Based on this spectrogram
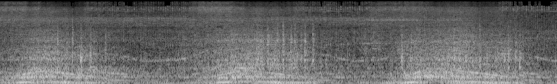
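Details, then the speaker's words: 1999 Jaguar XK8 convertible at 195,000 km, timing chains and tensioners done 100,000 km ago; revs blipped every two seconds with a light metallic rattle on deceleration from the rear of the engine; source unknown. "I bought it a little bit concerned what that rattle is on De acceleration sounds like it's coming from the back of the engine um it it could be timing chains"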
